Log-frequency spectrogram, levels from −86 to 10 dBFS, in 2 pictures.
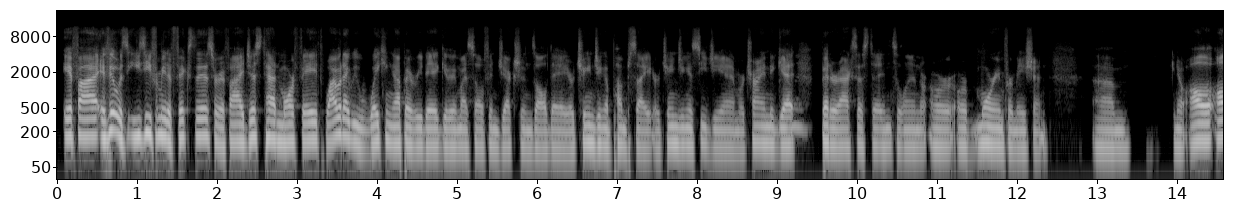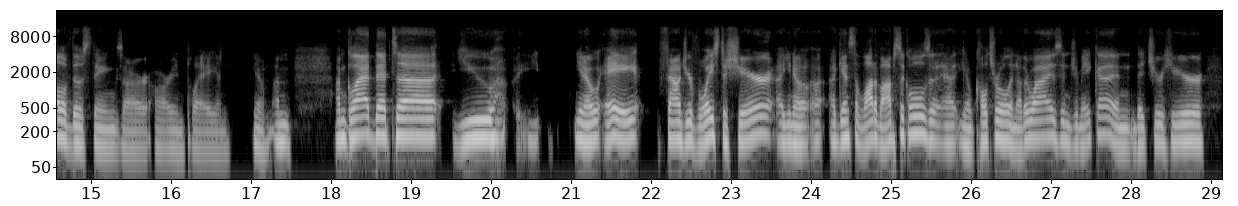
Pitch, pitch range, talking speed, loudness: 125 Hz, 110-150 Hz, 210 wpm, -22 LUFS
